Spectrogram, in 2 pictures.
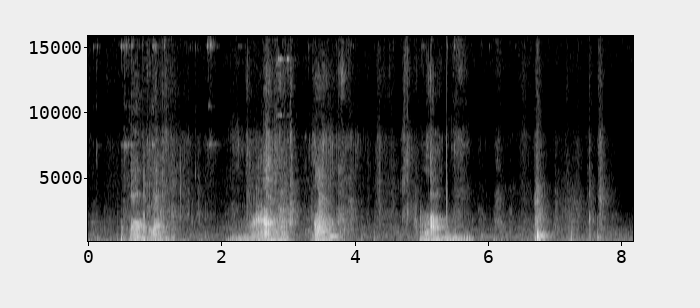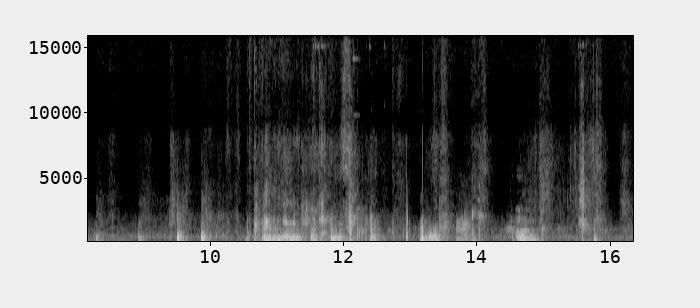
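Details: Chihuahua giving repeated short, sharp vocal bursts with some growling between them, irregular and mid-pitched, spaced by brief pauses across the recording, with a low steady hum underneath.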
